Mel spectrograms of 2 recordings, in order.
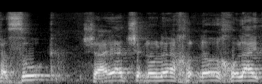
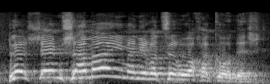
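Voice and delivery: pleading shout; 6 semitones higher than usual. Acted. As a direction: cry out the prayer at full voice. Thief begs God for holy spirit.

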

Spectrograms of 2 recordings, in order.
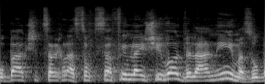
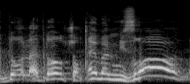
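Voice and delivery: mild mock shout; 6 semitones higher than usual. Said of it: "אז הוא התחיל לצעוק".

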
